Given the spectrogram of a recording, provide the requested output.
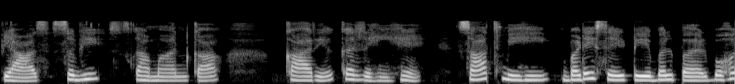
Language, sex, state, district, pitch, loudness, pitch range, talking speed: Hindi, female, Chhattisgarh, Kabirdham, 200 Hz, -15 LUFS, 185-220 Hz, 140 wpm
